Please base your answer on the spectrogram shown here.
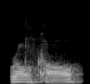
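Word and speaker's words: Rolecole: yes the uh project roll cole yes project roll call r-o-l-e-c-o-l-e if you spell it right you're wrong that's right spell right wrong project roll call is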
